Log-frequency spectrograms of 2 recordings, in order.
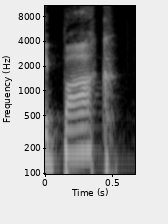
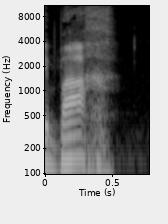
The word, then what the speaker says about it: Bach: So people say Bach. They don't say Bach.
